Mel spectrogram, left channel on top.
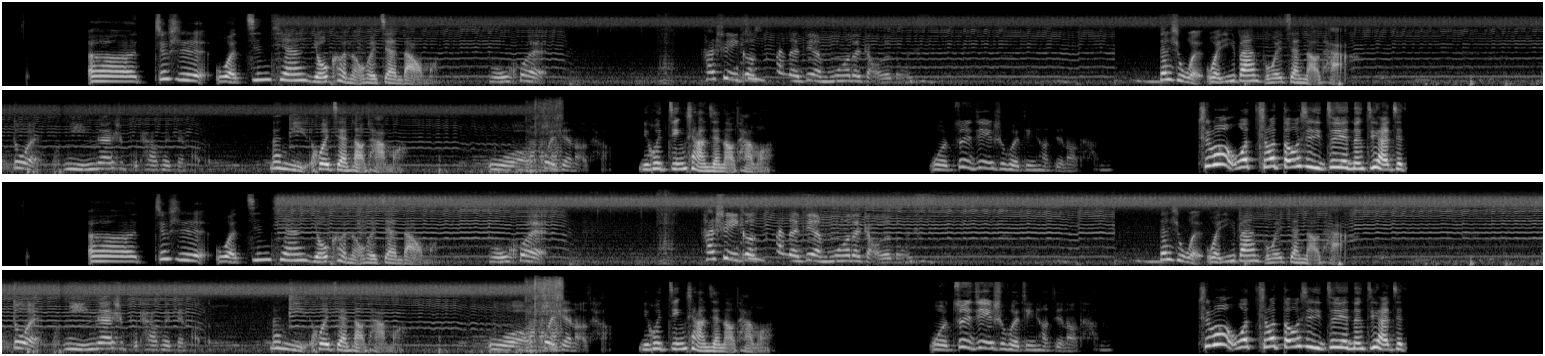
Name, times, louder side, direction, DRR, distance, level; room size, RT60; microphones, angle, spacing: voice 1, 0.9-4.4 7.5-7.6 11.6-13.4 18.1-19.4 21.8-23.1 27.4-29.5, left 2 dB, 15° left, 0.4 m, -20 dB
sound 1, 2.7-21.0, right 8 dB, 45° right, 1.7 m, -34 dB
voice 2, 4.9-5.5 7.0-9.2 15.5-17.3 20.3-21.5 24.7-26.5, right 3 dB, 75° right, 1.3 m, -26 dB
head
